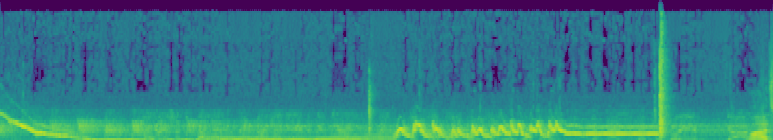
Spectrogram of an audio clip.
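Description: A loud whistle sweeps down and back up in pitch, then holds around a high tone; the receiver is whistling and won't zero beat.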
